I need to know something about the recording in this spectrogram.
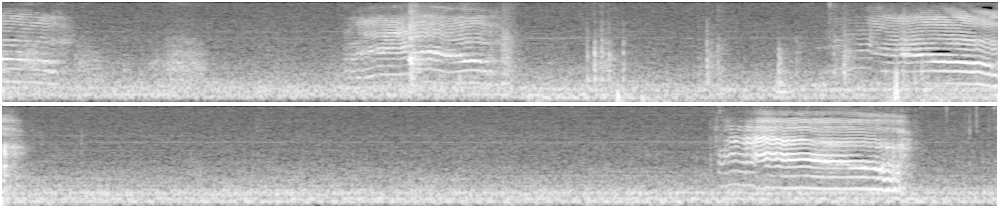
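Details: Three separate meows from an American house cat, spaced a few seconds apart, each a rich harmonic wail, the last the loudest and longest, with faint clicks and low background hum between them.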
